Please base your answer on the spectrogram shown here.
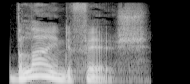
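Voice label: "blindfish", British English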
